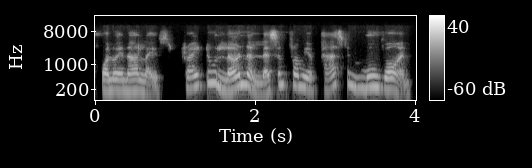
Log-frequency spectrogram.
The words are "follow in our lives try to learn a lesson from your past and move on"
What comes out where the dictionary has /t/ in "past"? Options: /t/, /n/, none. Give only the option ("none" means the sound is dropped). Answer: /t/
